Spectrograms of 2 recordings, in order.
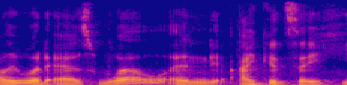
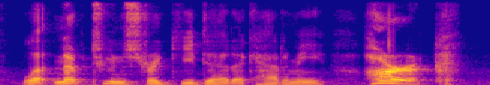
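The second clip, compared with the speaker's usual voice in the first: put-on raised, swashbuckling, salty old pirate captain voice; 8 dB louder than usual. Reacting to an Academy snub: Willem Dafoe pirate voice. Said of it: "who really does sound like a pirate".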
